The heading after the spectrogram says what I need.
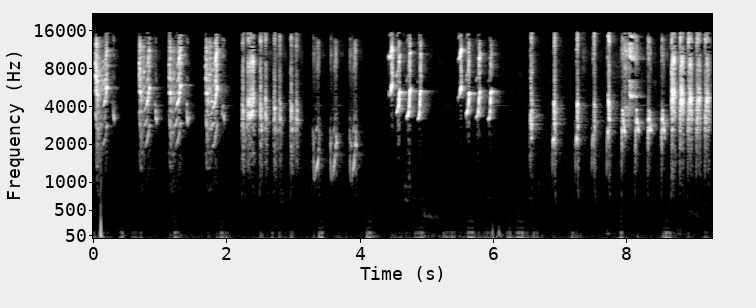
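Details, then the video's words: A long-tailed shrike singing busily, used to prompt reluctant shrikes to sing, pours out a dense stream of shrill, scratchy chirps and squeaky phrases. Bursts are separated by brief pauses, and faint low rumbling sits beneath. "CENDET GACOR"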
